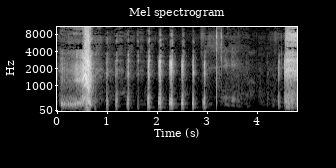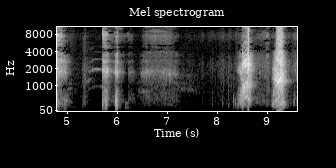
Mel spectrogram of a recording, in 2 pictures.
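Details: A young dachshund puppy barking at his own reflection gives sharp, high barks and a quick run of small yaps.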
